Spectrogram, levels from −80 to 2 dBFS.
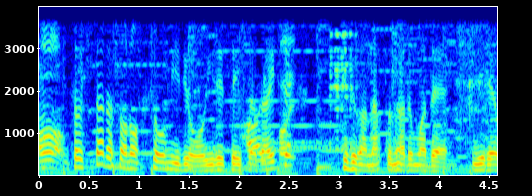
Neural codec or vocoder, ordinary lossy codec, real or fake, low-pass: none; none; real; 3.6 kHz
